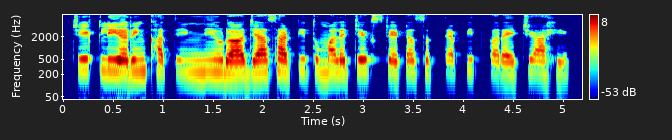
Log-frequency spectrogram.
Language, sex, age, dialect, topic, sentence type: Marathi, female, 25-30, Varhadi, banking, statement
